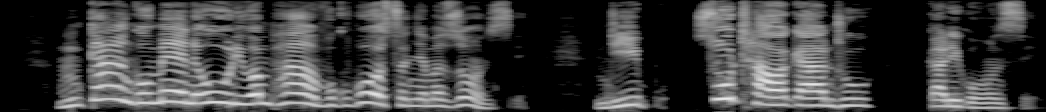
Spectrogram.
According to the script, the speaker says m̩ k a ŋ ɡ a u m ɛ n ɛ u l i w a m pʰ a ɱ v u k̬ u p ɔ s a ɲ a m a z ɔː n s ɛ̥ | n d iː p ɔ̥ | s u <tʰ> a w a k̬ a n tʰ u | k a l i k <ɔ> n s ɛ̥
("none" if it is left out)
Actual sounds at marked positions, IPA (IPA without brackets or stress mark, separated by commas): tʰ, ɔː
